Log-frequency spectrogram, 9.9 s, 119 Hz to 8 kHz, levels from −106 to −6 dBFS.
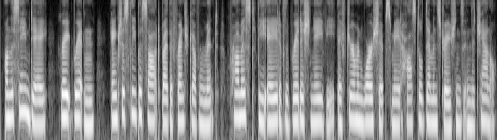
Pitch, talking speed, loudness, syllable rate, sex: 210 Hz, 170 wpm, -18 LUFS, 5.1 syllables/s, female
